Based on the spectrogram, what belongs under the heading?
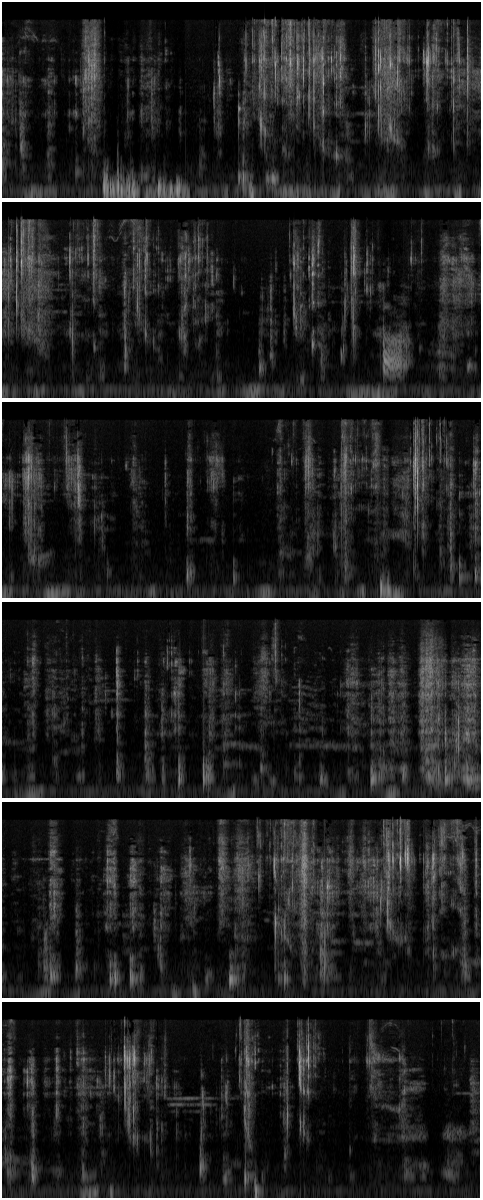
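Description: Close-miked ASMR chewing and lip-smacking of naan and kadai paneer eaten by hand: a steady, irregular run of small mouth clicks and smacks.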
